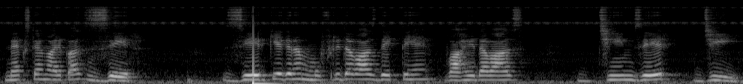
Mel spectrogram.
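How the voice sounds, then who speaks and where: A woman teacher with a Pakistani Urdu accent, slowly spelling out letters and vowel sounds for her students in a recorded online lesson. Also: mid-range voice, a little hiss or hum. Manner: addresses students directly, patient explanatory tone. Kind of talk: recorded online lesson explaining Arabic reading.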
